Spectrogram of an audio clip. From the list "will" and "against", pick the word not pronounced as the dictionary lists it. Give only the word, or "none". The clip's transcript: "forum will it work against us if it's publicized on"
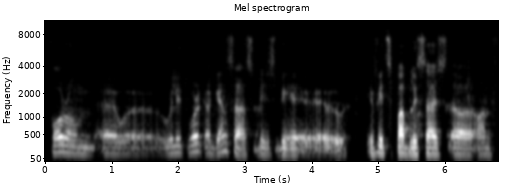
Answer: none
